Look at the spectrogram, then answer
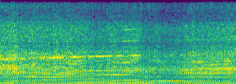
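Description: A Mustang race car engine in Le Mans Ultimate revs hard and loud, a steady droning howl that dips briefly mid-way as it shifts gear, then keeps pulling.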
